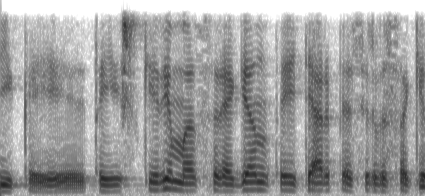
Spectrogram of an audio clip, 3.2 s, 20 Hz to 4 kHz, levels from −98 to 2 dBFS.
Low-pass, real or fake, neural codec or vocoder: 3.6 kHz; real; none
